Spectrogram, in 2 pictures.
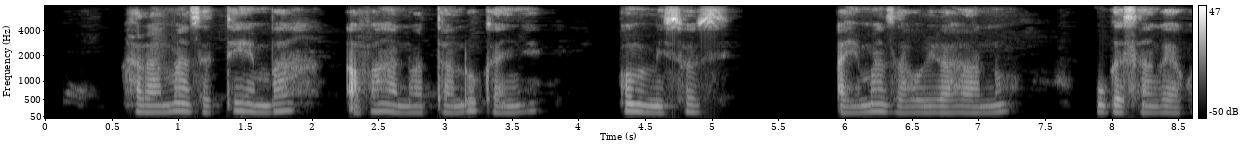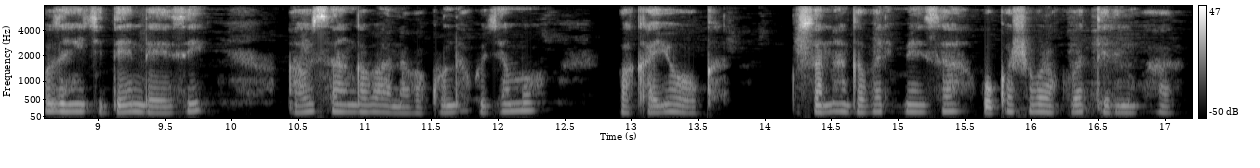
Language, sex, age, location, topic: Kinyarwanda, female, 18-24, Kigali, health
